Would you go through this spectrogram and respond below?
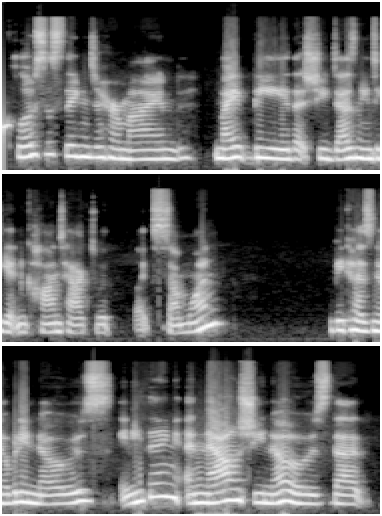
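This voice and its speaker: A woman's voice: mid-range voice, slow pace. Chatty woman playing a tabletop game. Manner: rambling, thinks aloud with many fillers. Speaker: player. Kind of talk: tabletop roleplay over voice chat.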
